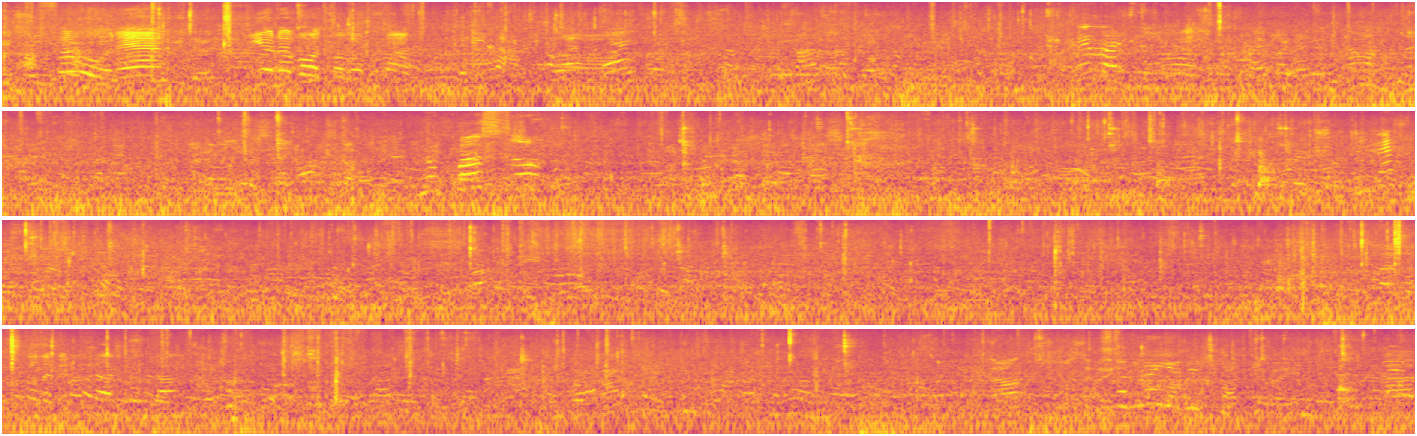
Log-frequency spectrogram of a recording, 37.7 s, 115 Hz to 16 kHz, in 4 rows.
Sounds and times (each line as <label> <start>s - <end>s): ferry arrives at the marina 0.0s - 37.6s
passengers are leaving the boat 0.0s - 37.6s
